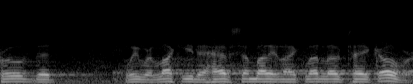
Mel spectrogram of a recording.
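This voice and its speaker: Someone speaks in a relaxed tone at a moderate pace over light background noise. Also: man. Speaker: president of board of trustees; speaker. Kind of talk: casual, self-deprecating speech; formal ceremonial speech. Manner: relaxed, folksy, hesitant with fillers. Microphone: old recording.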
